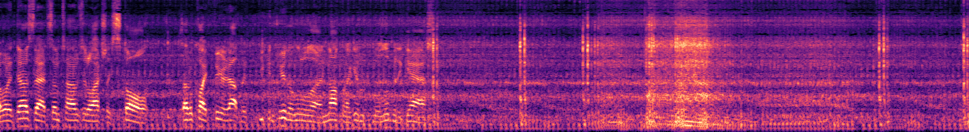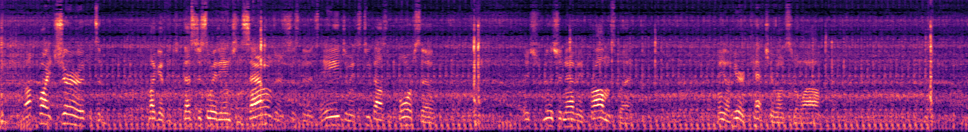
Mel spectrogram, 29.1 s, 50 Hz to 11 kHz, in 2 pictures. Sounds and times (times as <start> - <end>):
Speech: 0.0 - 6.5, 14.9 - 16.1, 16.8 - 21.1, 22.4 - 24.1, 25.2 - 26.9
Idling: 0.0 - 29.0
Medium engine (mid frequency): 0.0 - 29.0.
